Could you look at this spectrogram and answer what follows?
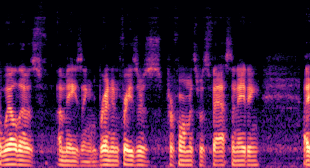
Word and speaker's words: Fraser: But we had gone into the movie, and one of them had said, "Oh, the actual pronunciation of his name is Fraser. We were saying Fraser our whole lives."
